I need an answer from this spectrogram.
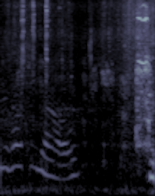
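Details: Husky Sherpa, just woken up happy and surprised after sleeping the whole journey, gives soft wavering whines that dip and slide downward over about a second, then quiet rustling and a person's voice.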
